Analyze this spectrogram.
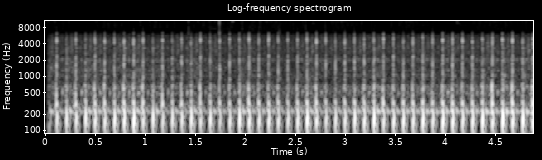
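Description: Small engine idling: a rapid, even popping, more than ten pops a second, over a steady low hum.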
